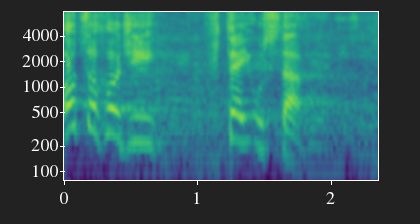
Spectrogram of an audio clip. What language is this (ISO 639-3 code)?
pol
